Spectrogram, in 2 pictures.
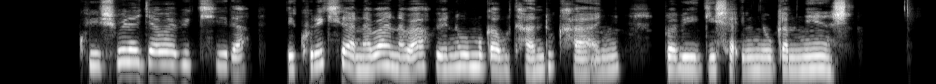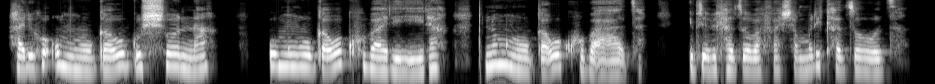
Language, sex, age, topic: Rundi, female, 25-35, education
